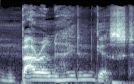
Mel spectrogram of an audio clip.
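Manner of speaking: attempted posh accent. Saying a title after being asked for a good accent: attempted high-class accent. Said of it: "Can someone do it in, like, a good accent?".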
